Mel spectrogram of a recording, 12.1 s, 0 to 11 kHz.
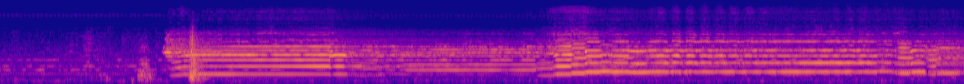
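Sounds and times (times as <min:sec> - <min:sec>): devotional music: 0:00.0 - 0:12.0
sharp knock: 0:01.8 - 0:02.6.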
